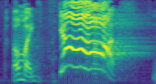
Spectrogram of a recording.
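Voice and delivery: sudden high startled cry, stretched out slow; panicked yelp. Acted. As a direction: shriek as the ride explodes. Borg attack, lizard brain panics.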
